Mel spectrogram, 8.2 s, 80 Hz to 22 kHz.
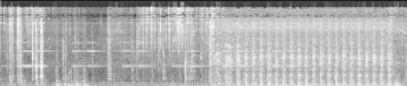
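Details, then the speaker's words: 600whp Mitsubishi Evo 8 with a new Haltech ECU and a wire that had come off: clicks, then steady starter churning about two beats a second that never catches; crank, no start; owner first suspected flooding, cause unknown. "Yeah, so no start."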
